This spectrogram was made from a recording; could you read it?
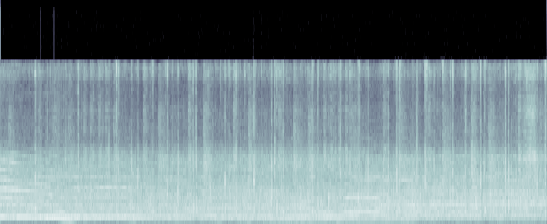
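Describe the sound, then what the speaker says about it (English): A packed hockey arena crowd at an Erie Otters junior game roars and cheers loudly and continuously, a dense wall of shouting and whooping with some clapping mixed in. "Erie crowd is like, finally."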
